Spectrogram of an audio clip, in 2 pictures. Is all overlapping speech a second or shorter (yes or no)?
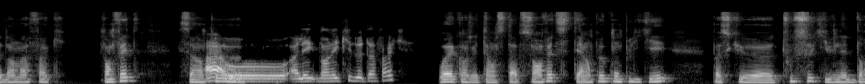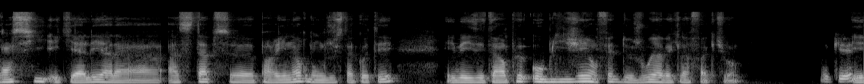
yes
